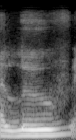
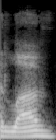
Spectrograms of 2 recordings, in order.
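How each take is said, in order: First: The vowel sounds like the one in 'move'. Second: The vowel sounds like the one in 'glove'.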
